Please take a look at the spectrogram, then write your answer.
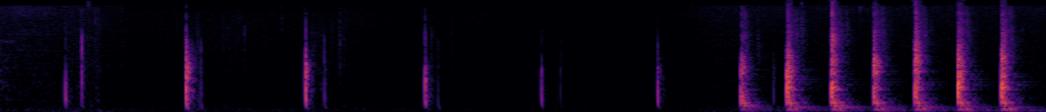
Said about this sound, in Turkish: Kapı çalınır.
